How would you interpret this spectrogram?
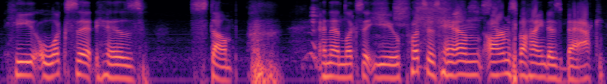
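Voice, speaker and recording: A man narrating a tabletop roleplaying game as its game master, pausing often with fillers. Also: mid-range voice, steady tone, smooth. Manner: slow, halting narration with fillers and laughs.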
